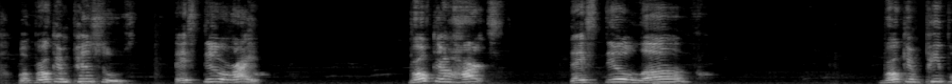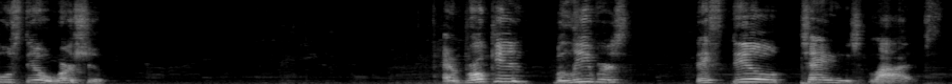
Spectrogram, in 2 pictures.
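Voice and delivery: trying not to cry, holding back tears. Addressing the crowd, trying not to cry. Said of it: "I'm trying not to cry".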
